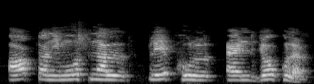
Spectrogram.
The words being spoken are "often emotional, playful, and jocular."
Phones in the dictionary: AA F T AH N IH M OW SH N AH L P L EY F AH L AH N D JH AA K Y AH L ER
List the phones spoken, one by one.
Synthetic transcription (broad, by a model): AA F T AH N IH M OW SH N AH L P L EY P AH L AH N D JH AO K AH L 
